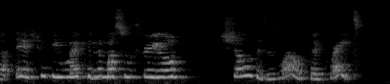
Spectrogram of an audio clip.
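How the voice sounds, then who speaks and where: With a British accent, a woman speaks. Her pace is moderate. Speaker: pilates instructor. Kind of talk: exercise class instruction.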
